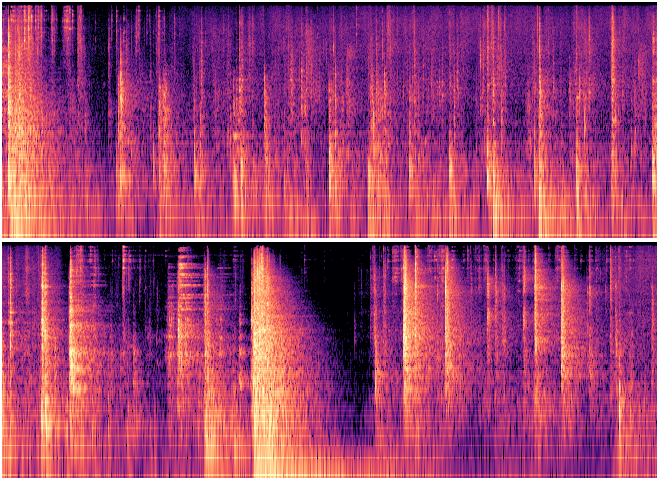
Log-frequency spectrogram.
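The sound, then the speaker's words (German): Repeated metallic clanks, thumps and bangs ring out irregularly, with a loud heavy crash partway through, over a steady mechanical rumble inside a briquette factory. “So, und dann der Kontrast im Grunde, wenn man in die Fabrik geht, das Scheppern von Metall, was so völlig anders ist, so mechanisch, so kalt.”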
